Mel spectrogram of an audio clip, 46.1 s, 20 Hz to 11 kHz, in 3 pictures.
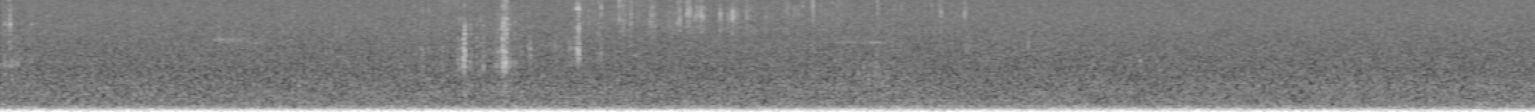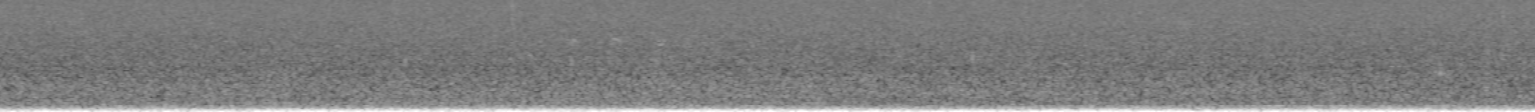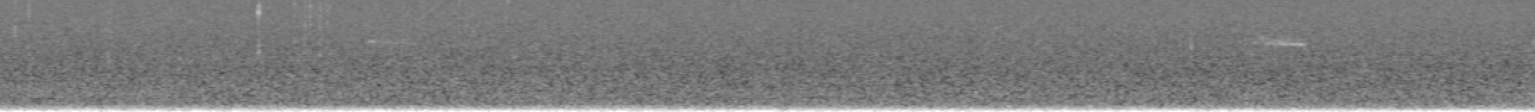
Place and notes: Berlin, Buch, Mittelbruch / Torfstich - wetland, nature reserve
00:00 Berlin, Buch, Mittelbruch / Torfstich 1
Deutschland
